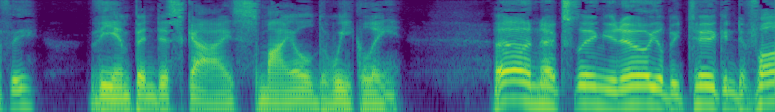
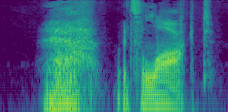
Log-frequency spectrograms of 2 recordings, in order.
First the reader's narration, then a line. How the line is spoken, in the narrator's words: I sighed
